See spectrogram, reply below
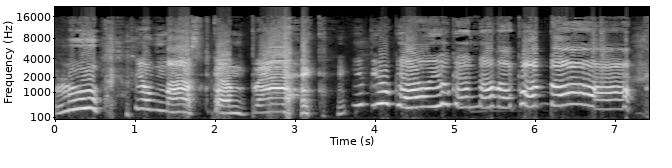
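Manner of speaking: very high, slow, stretched-out ghostly call.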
